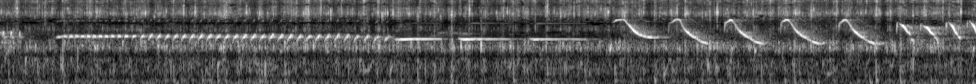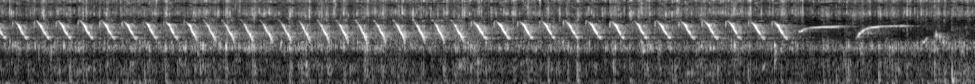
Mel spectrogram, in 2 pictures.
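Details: Canary singing for a bird that has stopped singing: a long level buzzy trill, a lower steady tone, several looping down-swept whistles, then a long rapid rattling trill of many fast notes ending in two short slurred whistles.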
